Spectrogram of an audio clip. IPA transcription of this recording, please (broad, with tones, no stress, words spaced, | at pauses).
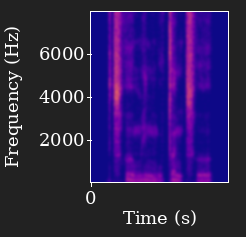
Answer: t͡sʰɹ̩˥˧mi˥˩nmu˧˥ t̪ə˥˩nt͡sʰɹ̩˧˥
